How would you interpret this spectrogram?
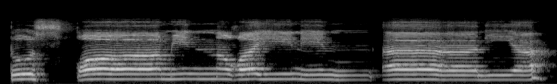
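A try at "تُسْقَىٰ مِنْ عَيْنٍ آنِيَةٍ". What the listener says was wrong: Ini bukan go, ini huruf apa? Ain.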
